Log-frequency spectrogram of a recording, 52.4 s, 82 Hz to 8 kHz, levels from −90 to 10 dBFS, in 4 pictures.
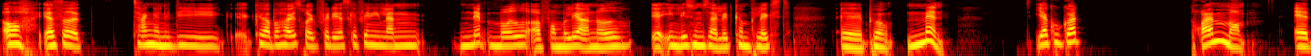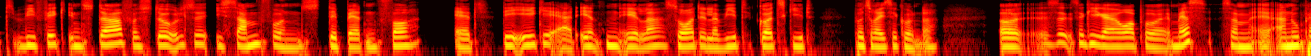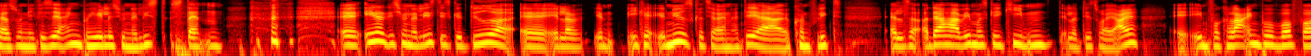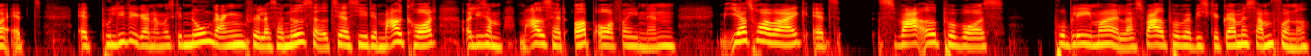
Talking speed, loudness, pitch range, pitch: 165 wpm, -23 LUFS, 185-220 Hz, 200 Hz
